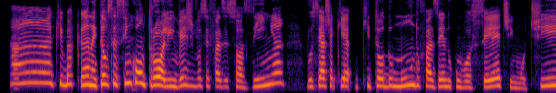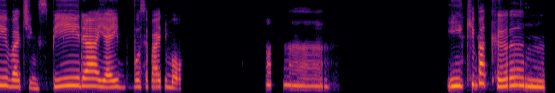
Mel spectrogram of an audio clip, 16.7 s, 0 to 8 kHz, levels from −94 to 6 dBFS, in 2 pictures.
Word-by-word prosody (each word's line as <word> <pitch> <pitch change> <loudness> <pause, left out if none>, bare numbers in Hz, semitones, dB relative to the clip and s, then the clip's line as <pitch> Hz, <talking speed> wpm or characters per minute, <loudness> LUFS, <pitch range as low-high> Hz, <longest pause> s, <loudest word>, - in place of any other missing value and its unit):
Ah, 335 +2 -1
que 300 0 -3
bacana. 275 -1 +3
Então 295 +5 +4
você 290 +2 +1
se 320 - -1
encontrou 290 -7 +5
ali, 225 -2 +4
em 220 - +1
vez 245 +4 -2
de 235 - -7
você 240 +1 -9
fazer 215 -3 -4
sozinha, 225 - -2 0.3
você 215 +2 -5
acha 240 +1 +1
que 235 -1 -2 0.2
que 240 - -7
todo 235 -1 -1
mundo 250 +4 +1
fazendo 220 -2 -1
com 205 -1 -6
você 205 +5 0
te 200 - -12
motiva, 215 - -1
te 200 - -14
inspira 235 +9 +1
e 210 -1 +1
aí 200 +2 +1 0.2
você 210 +1 -5
vai 205 0 -2
de 210 0 -11
boa. 170 -5 -5 1.2
Ah. 255 -5 -8 1.9
E 235 0 +6
que 290 - -3
bacana. 235 -7 +2
235 Hz, 135 wpm, -25 LUFS, 215-265 Hz, 1.9 s, E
